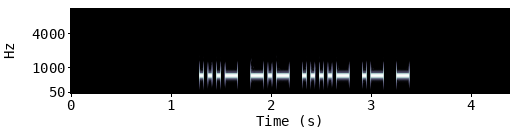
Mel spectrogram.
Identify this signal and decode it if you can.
Morse code, heard as a keyed tone, about 28 wpm, 700 Hz. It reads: VK4AT
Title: DXCC-100 Call Signs - 5 Characters - 28wpm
